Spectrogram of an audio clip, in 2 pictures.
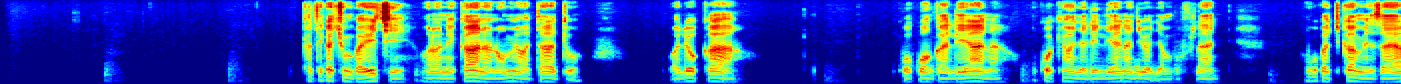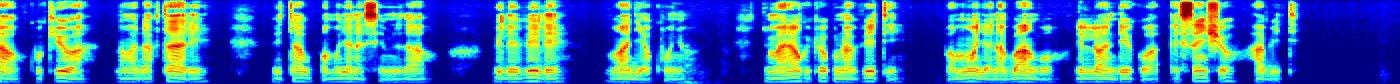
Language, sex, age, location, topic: Swahili, male, 25-35, Dar es Salaam, education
